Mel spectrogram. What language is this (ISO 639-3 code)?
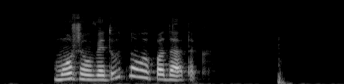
bel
